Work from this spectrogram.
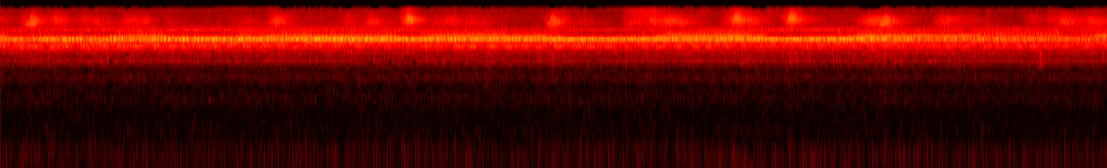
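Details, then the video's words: Jungle crickets calling at night: a sustained, thin high-pitched ringing with quick repeated pulsing buzzes riding above it, steady from start to end. "Insects sounds | Cricket sounds |Jungle night"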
